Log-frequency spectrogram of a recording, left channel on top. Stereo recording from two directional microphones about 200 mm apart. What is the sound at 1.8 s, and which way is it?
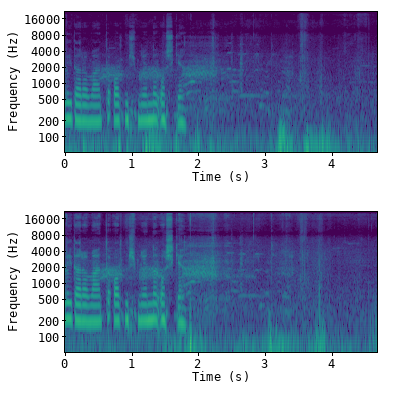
Speech, 45° left (ahead or behind).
